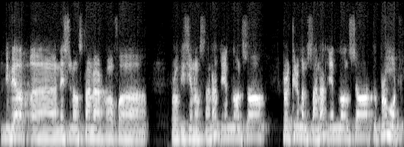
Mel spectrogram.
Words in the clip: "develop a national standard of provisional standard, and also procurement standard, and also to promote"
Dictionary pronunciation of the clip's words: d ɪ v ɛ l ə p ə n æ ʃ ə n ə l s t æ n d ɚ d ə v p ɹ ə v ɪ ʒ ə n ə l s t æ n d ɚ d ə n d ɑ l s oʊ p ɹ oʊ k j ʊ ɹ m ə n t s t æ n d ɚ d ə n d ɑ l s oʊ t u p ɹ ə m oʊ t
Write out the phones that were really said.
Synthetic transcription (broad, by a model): d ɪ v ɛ l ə p ə n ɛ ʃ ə n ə l s t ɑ n d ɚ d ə f p ɹ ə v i s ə n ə l s t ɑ n d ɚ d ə n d ɑ l s oʊ p ɹ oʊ k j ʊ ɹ m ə n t s t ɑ n d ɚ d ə n ɑ l s oʊ t u p ɹ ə m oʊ t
